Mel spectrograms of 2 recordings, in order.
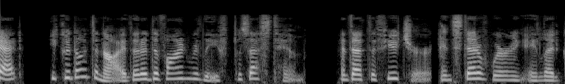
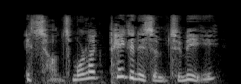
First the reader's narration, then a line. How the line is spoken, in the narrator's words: Rodney groaned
